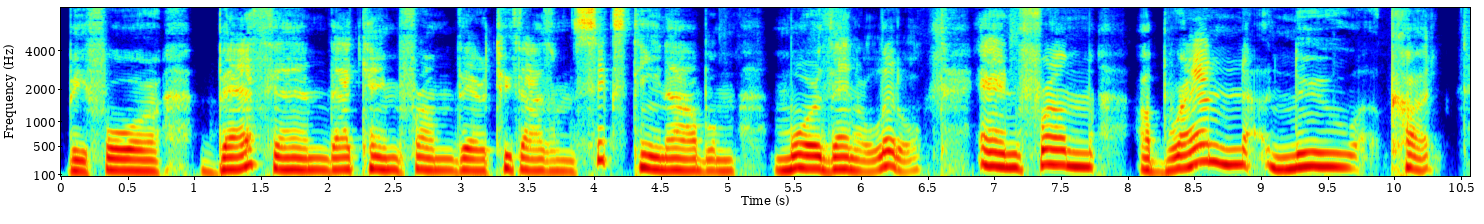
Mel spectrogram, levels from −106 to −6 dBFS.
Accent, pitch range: American, 140-180 Hz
